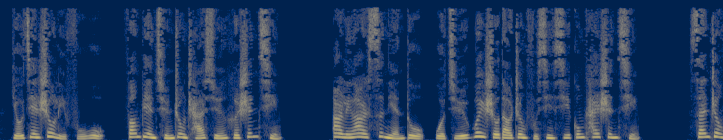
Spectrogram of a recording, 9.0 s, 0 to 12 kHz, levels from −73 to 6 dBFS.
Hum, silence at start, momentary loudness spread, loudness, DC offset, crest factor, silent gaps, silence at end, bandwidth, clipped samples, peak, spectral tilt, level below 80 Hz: none; 0.15 s; 7 LU; -20 LUFS; under 0.1%; 14 dB; 3.65-4.06 s, 8.13-8.53 s; 0 s; 12 kHz; under 0.1%; -6 dBFS; -4.5 dB/octave; -58 dBFS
